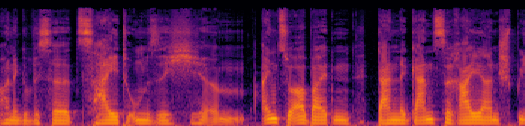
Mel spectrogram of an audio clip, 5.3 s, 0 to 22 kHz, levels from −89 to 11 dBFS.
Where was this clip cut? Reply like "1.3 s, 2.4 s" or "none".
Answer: none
